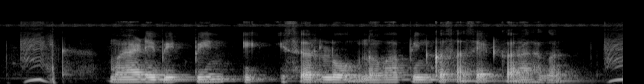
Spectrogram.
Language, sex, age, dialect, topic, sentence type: Marathi, male, <18, Varhadi, banking, question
